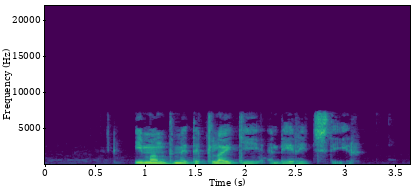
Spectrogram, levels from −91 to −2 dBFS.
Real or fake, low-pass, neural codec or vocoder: real; 7.2 kHz; none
